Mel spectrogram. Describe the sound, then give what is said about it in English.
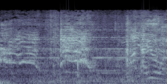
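A person imitates the scream of a Disney cartoon character running away, letting out shrill, strained vocal bursts in two loud swells, with no other sounds around. “And that's how she screams.”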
